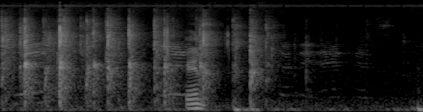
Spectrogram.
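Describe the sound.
A round of applause from a small crowd at a church service, given as a thank-you, with sharp, fairly rhythmic claps that thin out and fade after about two seconds. A voice briefly calls out partway through.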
